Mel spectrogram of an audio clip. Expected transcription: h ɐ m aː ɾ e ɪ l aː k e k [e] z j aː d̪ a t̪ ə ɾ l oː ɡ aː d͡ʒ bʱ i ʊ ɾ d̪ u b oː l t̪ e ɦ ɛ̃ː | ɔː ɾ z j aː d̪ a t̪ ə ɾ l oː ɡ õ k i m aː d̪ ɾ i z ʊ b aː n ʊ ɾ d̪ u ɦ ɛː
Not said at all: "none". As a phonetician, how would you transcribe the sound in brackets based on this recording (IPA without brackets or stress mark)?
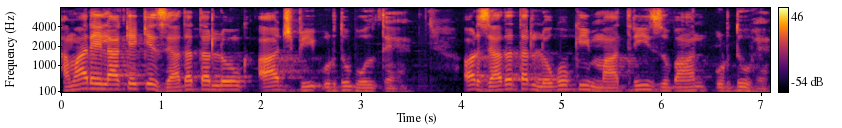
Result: e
